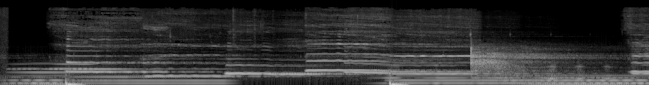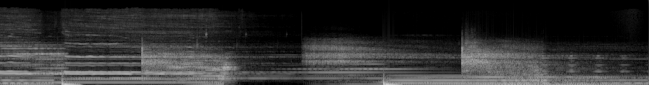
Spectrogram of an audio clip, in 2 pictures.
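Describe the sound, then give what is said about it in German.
Eerie underwater music from a Danish music project in which musicians play underwater on specially developed instruments such as a water organ: sustained, wavering organ-like tones in shifting chords with a hazy, watery shimmer and a faint sung line drifting over them, swelling in soft, repeated phrases. “aber natürlich das Zusammenspiel aus extra entwickelten Instrumenten wie der Wasserorgel und diesem besonderen Gesang unbedingt mal hören.”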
